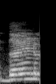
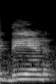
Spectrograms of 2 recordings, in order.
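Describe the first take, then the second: First: 'The' has a short, neutral vowel. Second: 'The' has a long 'ee' vowel. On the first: The speaker calls it wrong. "द end म्हणणार की" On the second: The speaker calls it right. "याला आपण दी एंड म्हणणार"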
